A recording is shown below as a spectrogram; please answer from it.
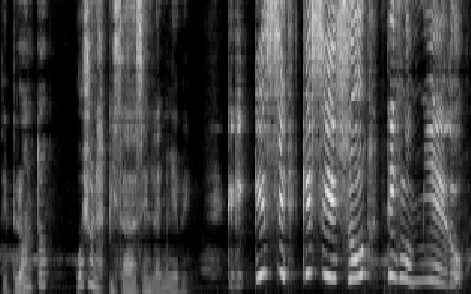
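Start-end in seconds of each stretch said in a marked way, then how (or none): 3.0-6.2 high, stuttering frightened cub; trembling, tearful little voice; scared little bear. Acted. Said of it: "dice en un susurro".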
